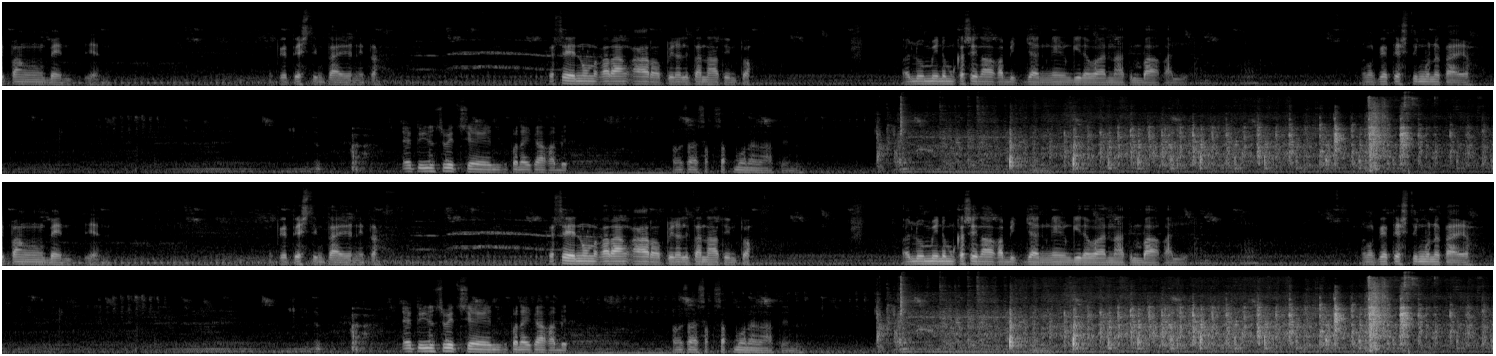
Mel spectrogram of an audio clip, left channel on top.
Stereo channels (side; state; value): left; quieter; 4.7 dB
